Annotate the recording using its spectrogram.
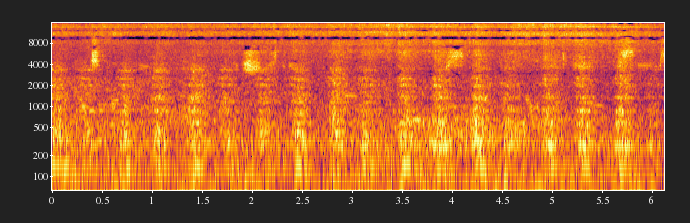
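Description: Steam-style park railroad locomotive and its passenger cars passing close, a steady rumble and hiss with a regular beat about twice a second.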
